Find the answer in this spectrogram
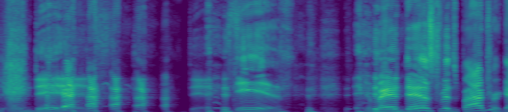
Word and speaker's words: Dez: Rhymes with Fez. and Dez.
